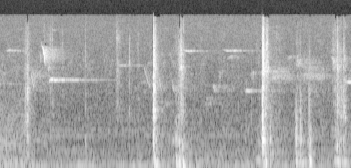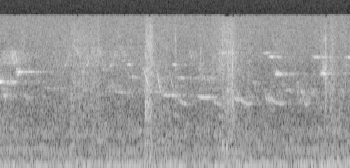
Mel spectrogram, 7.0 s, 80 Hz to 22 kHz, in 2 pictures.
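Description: Engine cowling of a Yamaha 50 hp four-stroke outboard being unlatched and lifted off, giving a few sharp clicks and knocks about one and a half to three and a half seconds in. Small birds chirp briefly near the end.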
